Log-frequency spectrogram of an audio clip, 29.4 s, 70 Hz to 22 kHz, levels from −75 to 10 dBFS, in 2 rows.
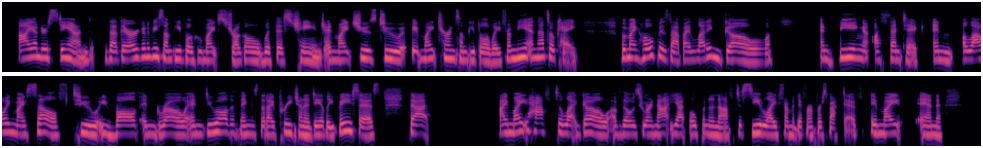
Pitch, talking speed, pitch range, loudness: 195 Hz, 175 wpm, 185-220 Hz, -25 LUFS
